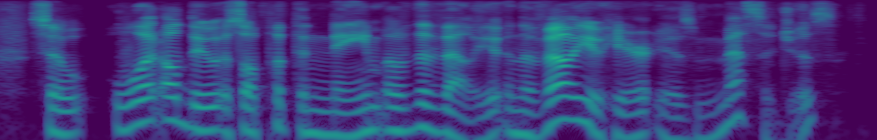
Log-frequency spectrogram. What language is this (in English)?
English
